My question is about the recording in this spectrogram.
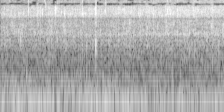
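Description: Sea bass fillets sizzling faintly in butter in a cast-iron skillet over charcoal, with a few small ticks, under a steady low rumble.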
